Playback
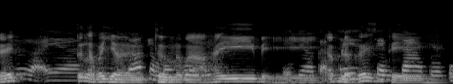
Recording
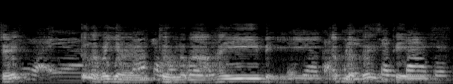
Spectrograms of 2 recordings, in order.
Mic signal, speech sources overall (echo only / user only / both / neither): echo only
